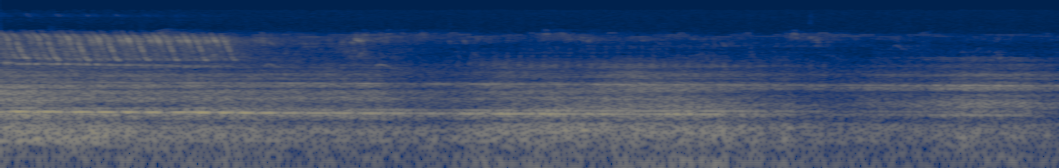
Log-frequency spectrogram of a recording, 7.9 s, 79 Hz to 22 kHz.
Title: Delta Airlines Airbus A320-212 N350NA DL1167 LGA-DTW (FOPP whistling sound)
